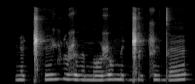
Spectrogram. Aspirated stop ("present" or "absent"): present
